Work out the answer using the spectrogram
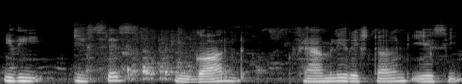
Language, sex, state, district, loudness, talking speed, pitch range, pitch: Telugu, male, Andhra Pradesh, Sri Satya Sai, -18 LUFS, 90 wpm, 135-160 Hz, 145 Hz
